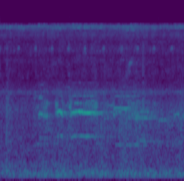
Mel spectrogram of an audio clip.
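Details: Rooster crowing in the background, heard as a drawn-out thin call standing above a steady hiss of broadband noise.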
